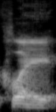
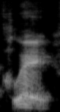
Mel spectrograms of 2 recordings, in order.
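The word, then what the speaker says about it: Klee: highly, and that is Dr. Albert Clay, or Clay, as actually how he would pronounce it. So let's say that, Clay.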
